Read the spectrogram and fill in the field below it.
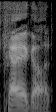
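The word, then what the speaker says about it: Kjærgaard: pronounce the j there i'm pretty sure it's chaoguard yeah yeah yeah i'm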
